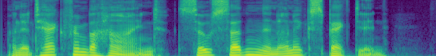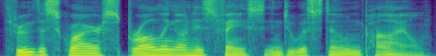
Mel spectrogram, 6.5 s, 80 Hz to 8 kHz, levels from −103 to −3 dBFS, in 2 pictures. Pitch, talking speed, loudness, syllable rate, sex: 115 Hz, 175 wpm, -17 LUFS, 4.8 syllables/s, male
